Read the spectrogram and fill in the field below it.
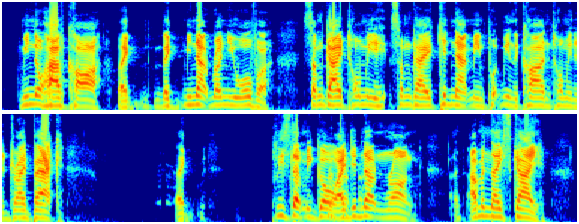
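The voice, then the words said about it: Put-on Chinese accent. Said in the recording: “Somehow I adopted a Chinese accent ... why I started doing a Chinese accent, I don't know”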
